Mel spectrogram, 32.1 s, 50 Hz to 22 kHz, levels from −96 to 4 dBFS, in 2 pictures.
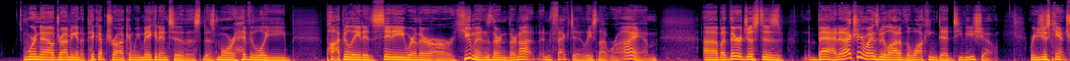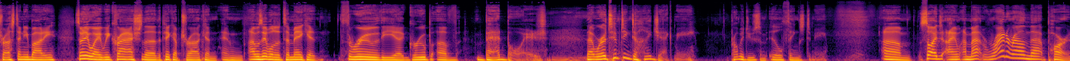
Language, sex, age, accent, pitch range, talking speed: English, male, 40-59, American, 130-160 Hz, 195 wpm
